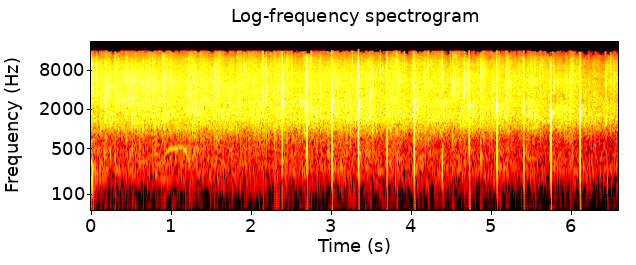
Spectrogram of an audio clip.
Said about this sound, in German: Und ich will einfach nochmal so sagen, es ist so cool, dass wir so ehrenamtliche Menschen hier haben, die so coole Botschaften weitergeben, oder? Gib dir mal fetten Applaus.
